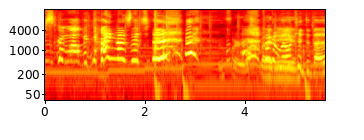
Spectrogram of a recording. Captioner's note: laughs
